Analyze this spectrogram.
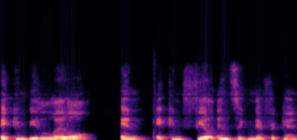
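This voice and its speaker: A woman with an American accent speaks at a fairly slow pace and fairly high pitch. Her voice is somewhat breathy, with a dark, mellow tone. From Idaho. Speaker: radio host and life coach. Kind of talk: casual interview chat.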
